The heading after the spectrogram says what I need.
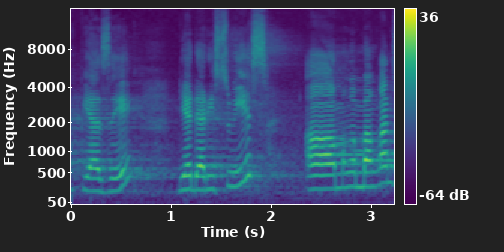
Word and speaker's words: Piaget: seorang psikolog perkembangan bernama Jen paz gitu ya memang tulisannya Piaget tapi dibacanya piaze dia dari Swiss eh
